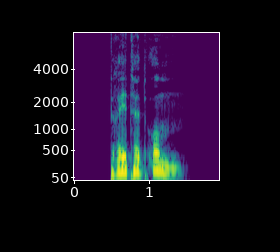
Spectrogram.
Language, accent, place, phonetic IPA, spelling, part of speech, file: German, Germany, Berlin, [ˌdʁeːtət ˈʊm], drehtet um, verb, De-drehtet um.ogg
- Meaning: inflection of umdrehen: 1. second-person plural preterite 2. second-person plural subjunctive II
